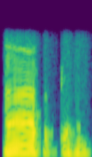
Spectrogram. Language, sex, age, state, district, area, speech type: Hindi, male, 30-45, Uttar Pradesh, Ayodhya, rural, conversation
